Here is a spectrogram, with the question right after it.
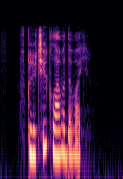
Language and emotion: Russian, neutral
